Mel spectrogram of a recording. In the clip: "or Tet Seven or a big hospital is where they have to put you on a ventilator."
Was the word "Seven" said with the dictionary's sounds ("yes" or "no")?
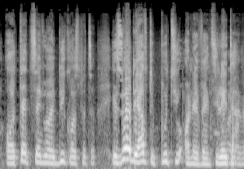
no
